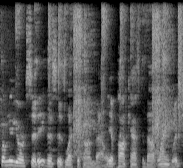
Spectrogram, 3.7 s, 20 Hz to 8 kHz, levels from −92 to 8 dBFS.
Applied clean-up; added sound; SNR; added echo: classical method WPE with log-MMSE.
